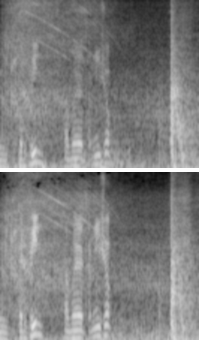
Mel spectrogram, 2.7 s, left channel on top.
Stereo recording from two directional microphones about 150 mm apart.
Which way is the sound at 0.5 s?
90° left.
